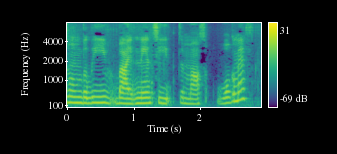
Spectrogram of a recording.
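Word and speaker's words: Wolgemuth: to be Lies Won't Believe by Nancy DeMoss Wolgumeth, right?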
